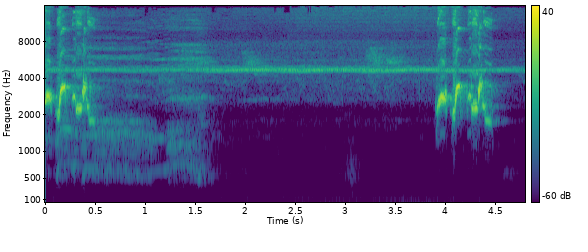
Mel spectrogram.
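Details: Red-whiskered bulbul decoy bird singing 'ché' song, meant to train other bulbuls: a brisk warbled phrase of slurred notes, then silence, then a second matching phrase near the end; continuous thin high whine behind.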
